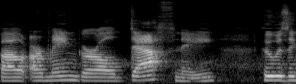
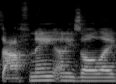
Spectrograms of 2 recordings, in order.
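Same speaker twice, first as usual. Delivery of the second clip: ordinary talk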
